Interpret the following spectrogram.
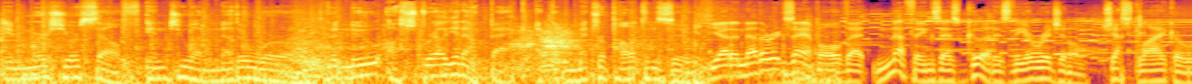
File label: Commercial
